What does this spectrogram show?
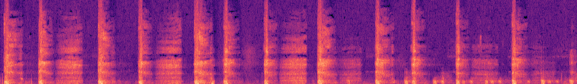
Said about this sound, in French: Il se penche pour lire. Une poussière le fait tousser.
